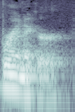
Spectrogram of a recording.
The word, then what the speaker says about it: Brinegar: It's pronounced Brinegar. Sounds just like vinegar. In German, it's actually Brinegar, but Americanized, it's Brinegar.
